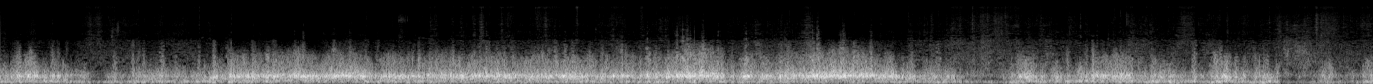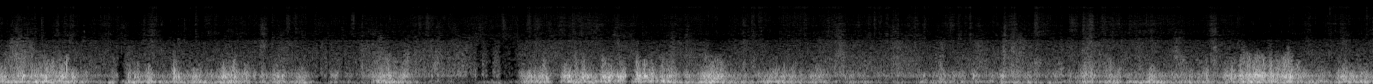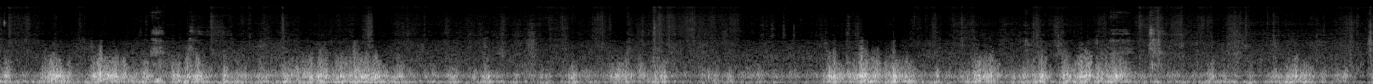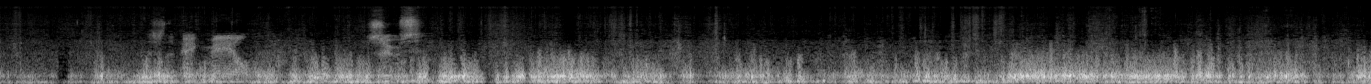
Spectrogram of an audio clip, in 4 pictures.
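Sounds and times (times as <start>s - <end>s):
wind buffeting microphone: 0.0s - 54.9s.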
